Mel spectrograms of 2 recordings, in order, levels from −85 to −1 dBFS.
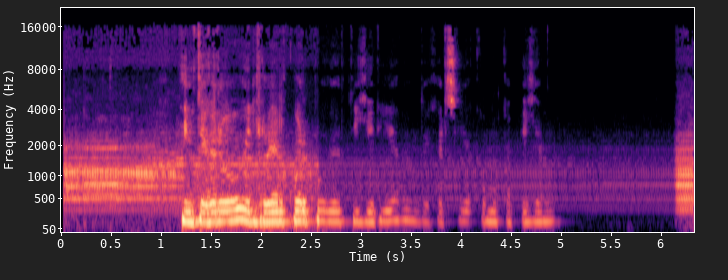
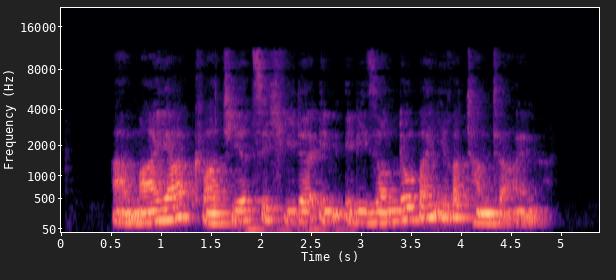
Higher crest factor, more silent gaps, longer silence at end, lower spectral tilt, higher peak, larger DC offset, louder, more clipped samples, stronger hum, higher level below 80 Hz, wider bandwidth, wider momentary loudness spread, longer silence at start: about the same, 16 dB vs 14 dB; neither; second, 0 s vs 0.5 s; second, -6.5 dB/octave vs -8 dB/octave; first, -2 dBFS vs -8 dBFS; neither; first, -15 LUFS vs -23 LUFS; neither; neither; about the same, -50 dBFS vs -48 dBFS; first, 16.5 kHz vs 11.5 kHz; first, 21 LU vs 9 LU; second, 0 s vs 0.5 s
